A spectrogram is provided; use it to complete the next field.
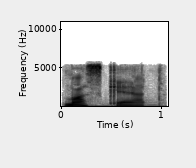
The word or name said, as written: Muscat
